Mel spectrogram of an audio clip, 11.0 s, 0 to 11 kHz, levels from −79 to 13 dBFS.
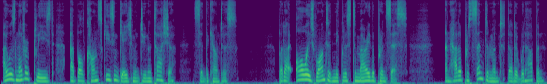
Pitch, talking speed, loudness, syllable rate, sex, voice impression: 145 Hz, 160 wpm, -19 LUFS, 5.7 syllables/s, male, slightly masculine, slightly gender-neutral, slightly thin, slightly muffled, slightly raspy, slightly intellectual, kind, slightly modest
